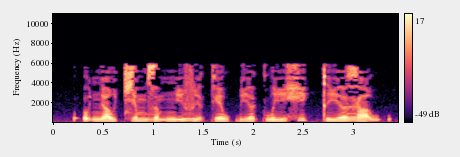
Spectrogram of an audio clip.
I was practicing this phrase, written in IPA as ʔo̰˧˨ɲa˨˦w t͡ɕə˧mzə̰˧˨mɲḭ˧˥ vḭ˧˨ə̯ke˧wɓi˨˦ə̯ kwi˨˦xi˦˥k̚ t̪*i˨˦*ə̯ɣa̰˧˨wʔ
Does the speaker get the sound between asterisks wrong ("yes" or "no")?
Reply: no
